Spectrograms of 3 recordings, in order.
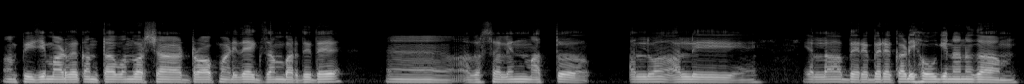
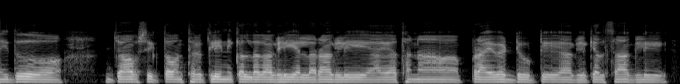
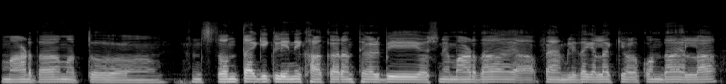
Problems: none marked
